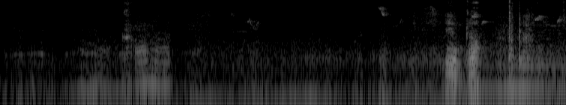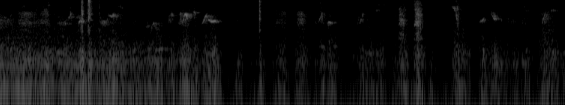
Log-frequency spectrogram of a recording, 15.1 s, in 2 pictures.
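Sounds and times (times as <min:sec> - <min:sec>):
small clicks: 0:08.6 - 0:09.0
faint bird chirps: 0:11.2 - 0:15.0.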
